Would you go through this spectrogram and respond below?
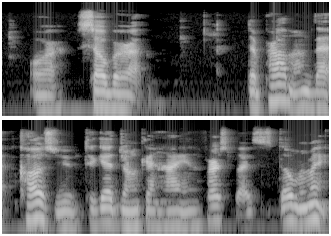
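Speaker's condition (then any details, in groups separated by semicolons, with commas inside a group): Multiple sclerosis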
